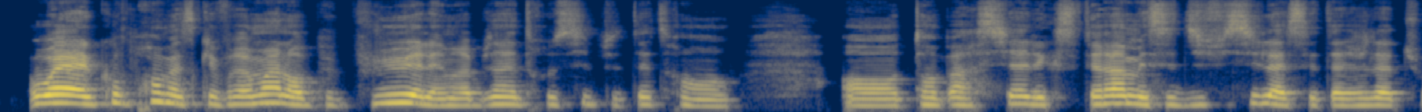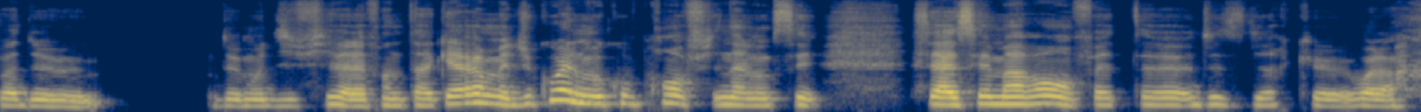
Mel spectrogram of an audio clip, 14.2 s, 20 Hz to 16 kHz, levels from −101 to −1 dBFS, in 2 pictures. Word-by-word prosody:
ouais, 240 +2 +10
elle 210 - +4
comprend 255 +5 -2
parce 225 -4 0
que 215 -1 -5
vraiment, 210 +5 +1
elle 235 - +3
en 195 - +3
peut 190 -1 -15
plus. 240 +7 0
Elle 220 -5 +7
aimerait 185 -1 -2
bien 205 +3 -1
être 200 -1 -4
aussi 205 +2 -10
peut-être 200 +1 -11
en 170 -3 -8 0.5
en 180 0 -3
temps 190 +2 -5
partiel, 195 +2 -3
et 200 - -2
cetera, 220 +3 +1
mais 210 -3 +2
c'est 200 -1 -6
difficile 200 +5 -5
à 195 - +5
cet 185 0 -8
âge-là, 185 +1 0
tu 185 0 -18
vois? 180 -1 -2
De 160 -5 -5 0.6
de 170 0 -7
modifier 170 +3 -5
à - - +3
la 170 - 0
fin 185 +2 -7
de 180 - -5
ta 180 0 -4
carrière, 225 +6 +3
mais 200 -5 +1
du 215 +3 -6
coup, 330 - -1
elle 315 - +6
me 220 -2 +3
comprend, 230 +2 -4
au - - -2
final, 195 -1 -3
donc, 185 0 -4
c'est 185 -1 -4 0.5
c'est 210 - 0
assez 195 +2 +5
marrant, 210 +2 +4
en 195 - +1
fait, 190 +1 -7
heu, 190 -2 -2
de 200 +1 -5
se 185 -2 -17
dire 190 0 -9
que, 170 -2 -6
voilà, 170 -2 -2
195 Hz, 255 wpm, -24 LUFS, 185-215 Hz, 0.6 s, ouais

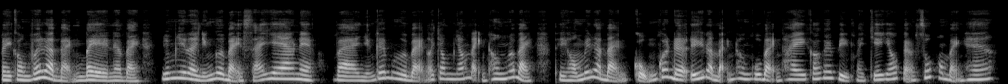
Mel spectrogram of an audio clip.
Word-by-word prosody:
vậy 200 -1 +2
còn 200 -1 +1
với 275 +8 +4
là 275 -6 +5
bạn 180 +1 -3
bè 195 -3 +4
nè 180 +1 -2
bạn, 155 -3 -1 0.2
giống 255 +3 0
như 290 -1 +2
là 240 -4 +4
những 200 +4 0
người 265 - +3
bạn 190 -5 +1
xã 180 0 -5
giao 255 +3 +3
nè 225 -5 +3 0.2
và 190 -3 +1
những 180 0 -4
cái 280 - +1
người 260 -7 0
bạn 170 -3 -1
ở 220 - -3
trong 250 +1 -2
nhóm 250 +5 -2
bạn 175 - -4
thân 255 +3 +1
đó 320 - -1
bạn, 170 - +2 0.2
thì 200 - -3
hổng 190 +2 0
biết 285 - +1
là 325 - +1
bạn - - 0
cũng - - 0
có 345 - +1
để 230 -9 +3
ý 230 +8 +3
là - - +1
bản 230 - -2
thân 250 -2 -2
của 235 -1 +1
bạn 180 -5 -1
hay 225 +1 0
có 255 +2 -3
cái 295 0 -1
việc 210 - -1
mà 180 - -7
che 215 - 0
giấu 240 +4 0
cảm 235 - -5
xúc 320 - -3
hông 270 -4 -2
bạn 210 -2 -3
ha? 225 +5 0
225 Hz, 325 wpm, -20 LUFS, 195-260 Hz, 0.2 s, là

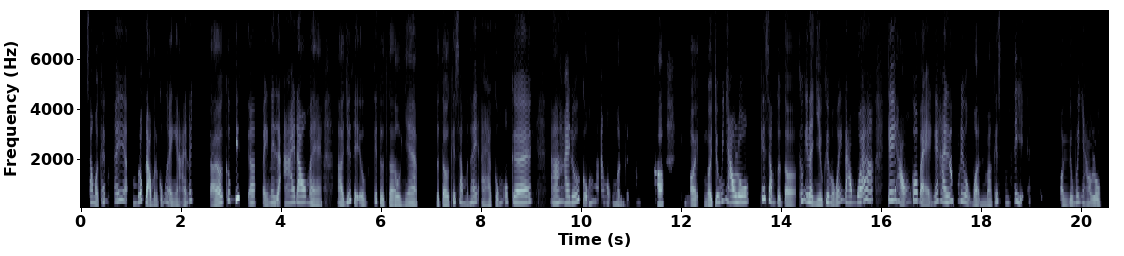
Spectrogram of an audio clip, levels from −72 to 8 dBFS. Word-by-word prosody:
Xong 265 -2 -1
rồi 210 - +1
cái 285 - -5
mình 300 -4 -23
thấy 325 +4 -1
á, 375 - 0 0.2
lúc 325 +5 +1
đầu - - +8
mình 185 0 -6
cũng 290 - -8
ngại 255 -6 -2
ngại 200 +1 -5
nói: 345 - -4 0.3
"Trời 185 +1 +3
ơi, 245 +5 +5
có 355 - -3
biết, 435 - +13 0.2
a, 245 0 +1
bạn 195 - -4
này 235 0 -1
là 215 -1 +3
ai 250 +4 -1
đâu 265 0 +5
mà, 190 -8 -1 0.3
ơ, - - +1
giới 275 +11 +1
thiệu." 190 - -1
Cái 295 - -2
từ 220 -5 0
từ 185 -3 +3
nha, 205 +3 -1 0.4
từ 185 - -2
từ 180 -1 +2
cái 275 - -2
xong 260 -5 -3
mình 200 - -10
thấy, 270 +2 0
à, 175 -9 -5
cũng 220 +9 -6
ô 290 - -2
kê, 255 +2 +6 0.4
à, 245 - 0
hai 250 -3 0
đứa 270 +7 +1
cũng 255 -2 -4
ăn 255 -1 -10
một 215 - -8
mình, 190 -2 -6
rồi 200 - -19
xong, 255 - -26 0.3
ờ, 200 0 +5 0.4
ngồi 205 -4 0
ngồi 195 -1 +2
chung 270 - +1
với 315 - -5
nhau 270 -7 +4
luôn. 270 +1 +5 0.3
Cái 410 - +3
xong 285 -9 0
từ 225 -3 0
từ 95 - +1
có - - -1
nghĩa 320 -4 -1
là 280 - +6
nhiều 200 -5 0
khi 275 - +2
mà 220 -6 -2
quán 245 - -2
đông 255 -2 -2
quá 275 - +5
á, 370 +1 +2 0.3
cái 360 0 +3
hổng 270 0 0
có 345 0 +4
bàn, - - 0
cái 315 +4 -2
hai 280 -4 +2
đứa 330 - +2
cũng 335 0 -17
đi 320 - -1
một 255 -6 -2
mình, 195 0 -2
mà 185 -1 -4
cái 300 - -4
xong 245 -4 -14
thấy 310 - -1
vậy 455 - -3
á, - - -24 0.6
ngồi 185 -2 -5
chung 220 +2 -2
với 270 +1 -4
nhau 215 -4 -6
luôn. 215 -2 +1
245 Hz, 270 wpm, -23 LUFS, 200-285 Hz, 0.6 s, biết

